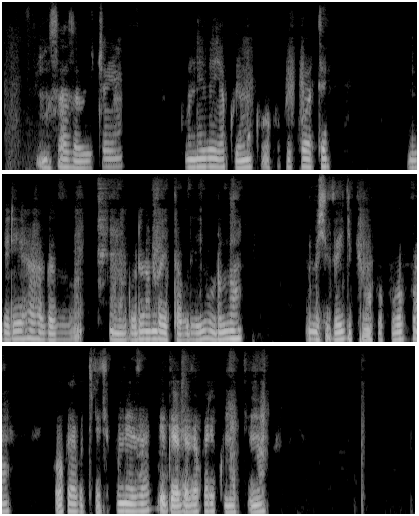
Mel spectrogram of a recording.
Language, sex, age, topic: Kinyarwanda, male, 25-35, health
